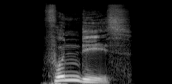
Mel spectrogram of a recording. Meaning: 1. plural of Fundi 2. genitive singular of Fundi
- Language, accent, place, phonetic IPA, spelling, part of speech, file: German, Germany, Berlin, [ˈfʊndiːs], Fundis, noun, De-Fundis.ogg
